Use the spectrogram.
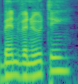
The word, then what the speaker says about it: Benvenuti: me if it's right or wrong is it Ben venuti oh my God you got it right well it's spelled like relatively easy it means wel W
